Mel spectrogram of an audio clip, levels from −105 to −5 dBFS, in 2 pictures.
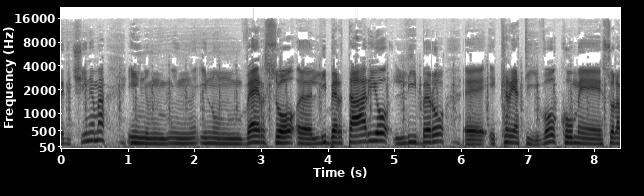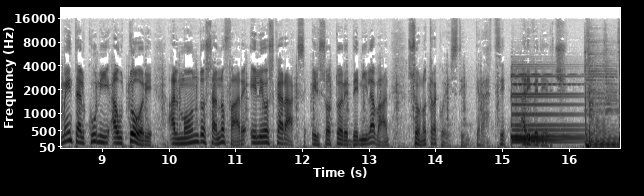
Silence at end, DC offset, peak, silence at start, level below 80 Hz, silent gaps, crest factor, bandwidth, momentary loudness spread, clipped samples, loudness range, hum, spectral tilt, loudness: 0 s; under 0.1%; 0 dBFS; 0 s; -36 dBFS; none; 16 dB; 16 kHz; 11 LU; under 0.1%; 5 LU; none; -6 dB/octave; -16 LUFS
